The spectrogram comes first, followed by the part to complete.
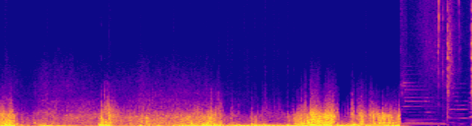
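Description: Strong wind buffeting an action camera's microphone, surging and easing, over rushing whitewater in the shore break. It cuts off suddenly near the end, where plucked guitar music comes in.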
